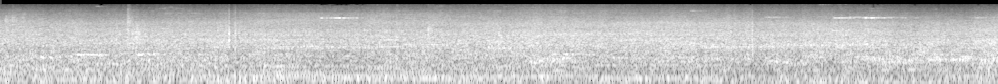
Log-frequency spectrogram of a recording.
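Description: Steady city street traffic noise, with engines running and a continuous low hum of vehicles.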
